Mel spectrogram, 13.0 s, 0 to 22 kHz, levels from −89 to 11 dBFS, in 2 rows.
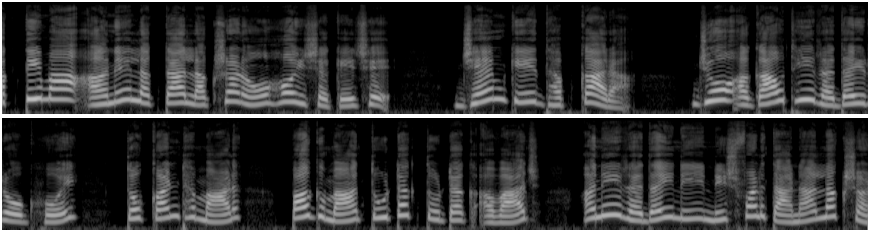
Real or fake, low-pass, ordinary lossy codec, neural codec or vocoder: real; 19.8 kHz; none; none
